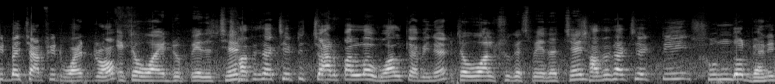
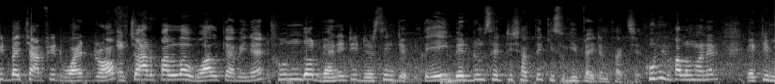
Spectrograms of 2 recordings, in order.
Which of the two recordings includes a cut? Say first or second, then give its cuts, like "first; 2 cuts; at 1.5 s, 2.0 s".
second; 4 cuts; at 1.2 s, 2.7 s, 4.2 s, 6.4 s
